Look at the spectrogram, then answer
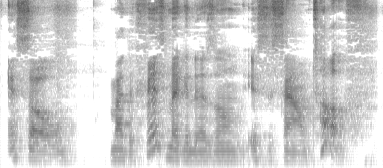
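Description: A man's voice: mid-range voice, a little slow, a little hiss or hum. A man in his thirties co-hosting a casual podcast, telling stories with lots of laughter and swearing. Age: 30s. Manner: animated storytelling, laughs often, swears freely. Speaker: podcast co-host. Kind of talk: casual couple chat.

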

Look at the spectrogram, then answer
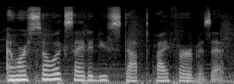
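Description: A woman's voice: medium pitch, brisk, dark tone, soft background music. A young woman with an American Midwestern accent and a wheezy laugh, co-hosting a podcast in a casual, playful, chatty way. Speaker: podcast co-host.

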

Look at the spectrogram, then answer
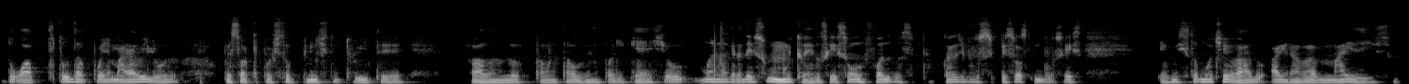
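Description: A man's voice: fairly low pitch, level tone, fairly quick, vocal fry, mellow, slightly rough. A young Brazilian man from Bahia rambling casually as a solo podcast host, in heavy informal street slang with some swearing. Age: young adult.

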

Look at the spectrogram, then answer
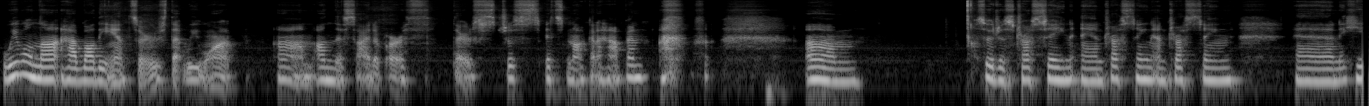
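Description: A woman's voice: lowish voice, slow pace, long pauses. Earnest young woman sharing faith. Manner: earnest, chatty, many fillers. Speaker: faith vlogger. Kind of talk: casual devotional talk.

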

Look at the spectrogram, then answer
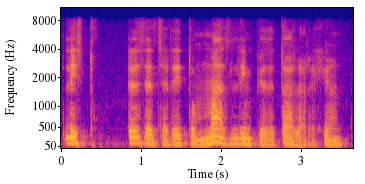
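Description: An impatient male fox from a storybook, snapping and demanding, as a man puts him on. The voice jumps up from a low, dark base when he loses patience. The recording sounds dull and lo-fi. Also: a little slow. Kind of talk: storybook reading.

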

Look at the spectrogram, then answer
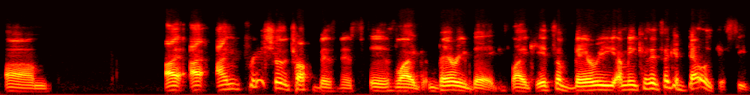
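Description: A man's voice: mid-range voice, a little mellow, slightly rough, no echo, dull audio. A man co-hosting a casual film discussion podcast, rambling with many fillers and restarts. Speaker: podcast co-host.

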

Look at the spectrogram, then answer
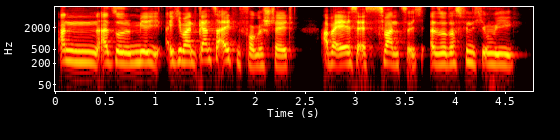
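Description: A woman co-hosts a casual podcast chat and sometimes reads a story aloud. Her voice is mid-pitched, and she talks thoughtfully, pausing often with fillers. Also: level tone. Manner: thoughtful, hesitant with many fillers. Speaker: podcast host.

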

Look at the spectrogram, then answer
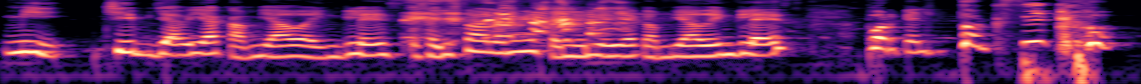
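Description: A woman's voice: on the high side, expressive, fast talker, very noisy. A young woman with a Peruvian Spanish accent, telling a story in casual chat and laughing often.

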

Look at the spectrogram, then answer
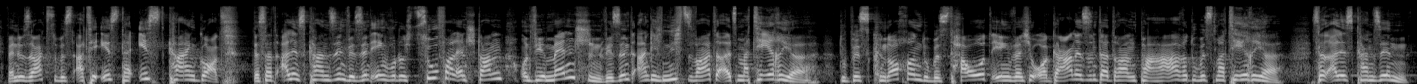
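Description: A man with a fairly high voice preaches on a faith podcast. He talks straight to the listener and keeps asking rhetorical questions. His delivery is earnest and persuasive, and it rises and falls for emphasis. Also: lively intonation, a little fast, few pauses, a bit bright. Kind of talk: sermon-style podcast talk.

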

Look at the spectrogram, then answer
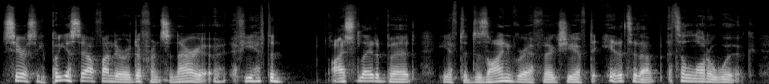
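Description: A man gives casual advice as a podcast host, speaking into a lapel mic. His tone is dark and relaxed, and he coaches listeners informally with encouragement. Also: medium pitch, fast talker. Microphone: lapel mic plugged into a phone.

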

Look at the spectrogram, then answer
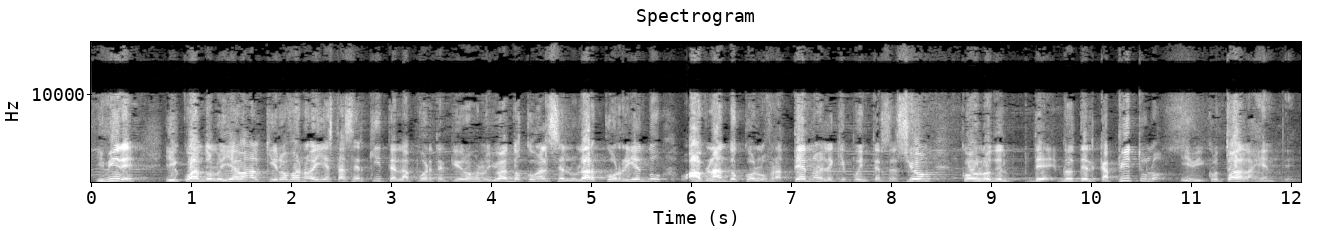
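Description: A middle-aged man giving a personal testimony at a men's church event, swinging from loud outbursts to hushed confession. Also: a little high, lively intonation, a little fast, hardly any pauses.

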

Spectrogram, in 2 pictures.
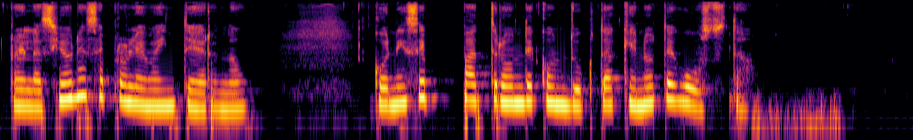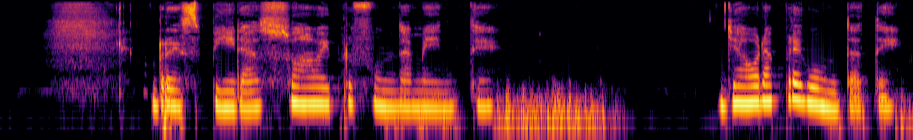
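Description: A woman leading a guided meditation in a soft, calm voice with long pauses. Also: mid-range voice.

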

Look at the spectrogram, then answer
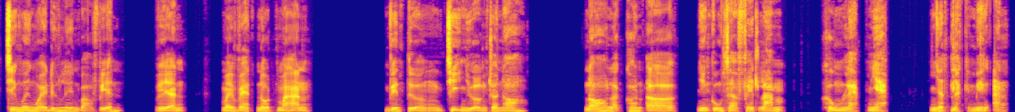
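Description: A man narrating a short story aloud, expressive and shifting his pace with the events. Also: medium pitch, no room sound, studio quality.

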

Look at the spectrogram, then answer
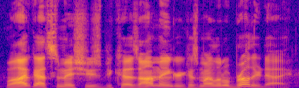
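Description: A man's voice: on the high side, very animated, fast, pushed and bright, no room sound. A man hosting his own podcast in a casual, earnest monologue, talking loosely and often saying "man". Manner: laid-back, earnest, peppers speech with "man" and swearing. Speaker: podcast host.

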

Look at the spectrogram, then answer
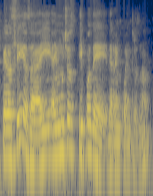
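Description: Hombre mexicano bromista, voz algo aguda. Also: male voice, a little high, moderate pace, reverberant. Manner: joking, animated, mimics people in funny voices. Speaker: podcast host. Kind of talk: casual chat.

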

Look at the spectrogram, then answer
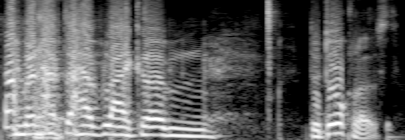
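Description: A man's voice: on the high side, a little slow, heavy background noise. A man with a London accent co-hosting a podcast in casual, slangy banter. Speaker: podcast co-host. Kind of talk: casual chat.

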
